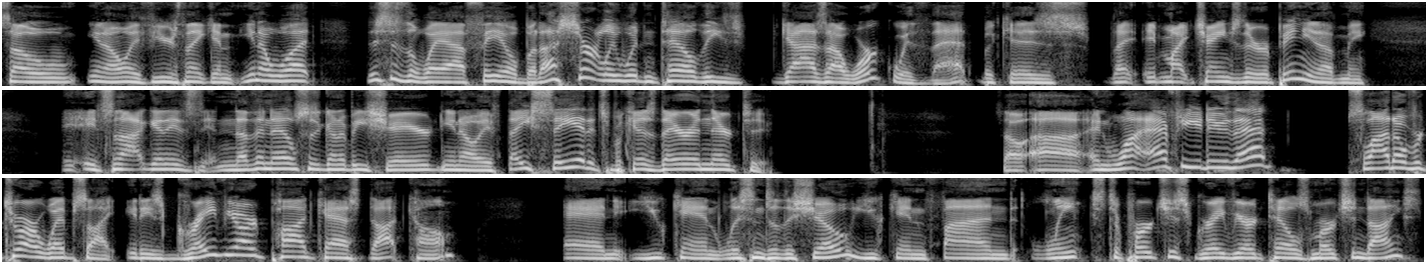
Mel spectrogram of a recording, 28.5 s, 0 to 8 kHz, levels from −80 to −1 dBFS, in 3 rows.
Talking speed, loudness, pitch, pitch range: 190 wpm, -17 LUFS, 160 Hz, 145-185 Hz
